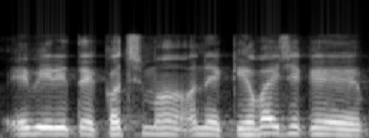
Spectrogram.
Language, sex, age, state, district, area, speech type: Gujarati, male, 18-30, Gujarat, Junagadh, urban, spontaneous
